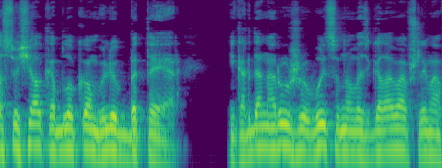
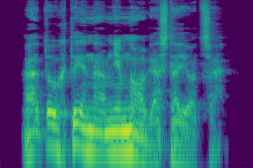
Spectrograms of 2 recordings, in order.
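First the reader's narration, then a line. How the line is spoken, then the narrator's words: Mutter. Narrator (Russian): пробормотал Хасан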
